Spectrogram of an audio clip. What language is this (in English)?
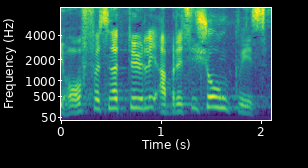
Swiss German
